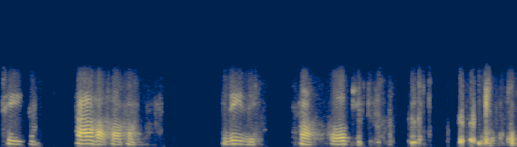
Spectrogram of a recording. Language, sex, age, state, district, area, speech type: Sindhi, male, 30-45, Maharashtra, Thane, urban, conversation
